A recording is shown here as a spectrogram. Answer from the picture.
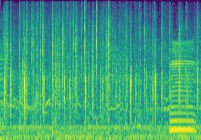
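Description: Crowd applauding with many quick, irregular claps over a steady low hum. A single voice holds one note briefly near the end.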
